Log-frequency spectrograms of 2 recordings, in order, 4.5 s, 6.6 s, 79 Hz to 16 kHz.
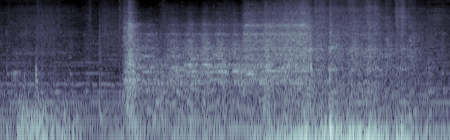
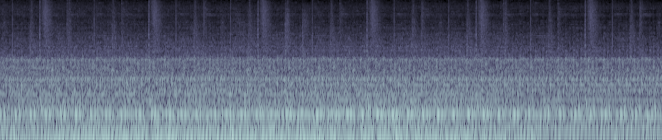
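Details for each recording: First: Let's see if we've got the float chambers full now. Sounds like we haven't quite got the fuel prime yet. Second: LTI TX2 taxi, 2.4 L Transit diesel i4, cold start after about three weeks sitting, glow plugs cycled. Steady diesel clatter at about two hundred beats a minute, even and unbroken; healthy idle.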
